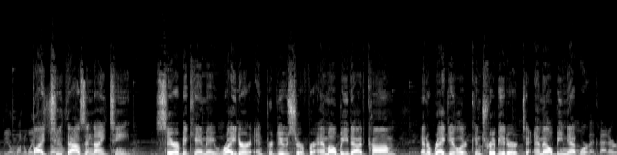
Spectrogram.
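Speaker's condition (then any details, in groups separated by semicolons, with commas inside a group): No condition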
